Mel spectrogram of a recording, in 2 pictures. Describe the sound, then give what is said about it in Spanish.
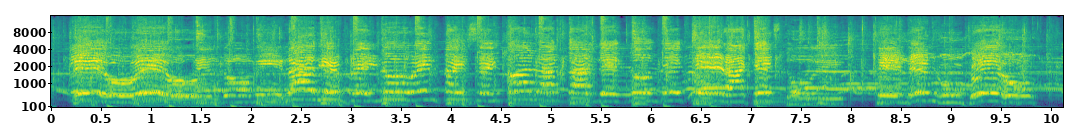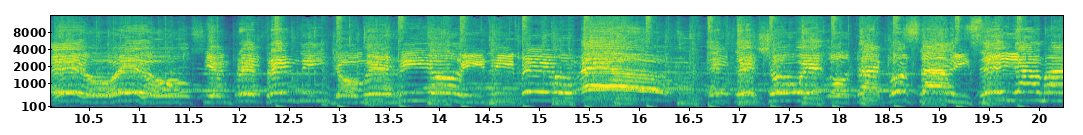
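A loud, upbeat jingle for a live radio show plays continuously, with sung vocals over dense, full-band music that stays at a steady, high level throughout. “Apréndete jingle, puede que no acuerde. Ahí va.”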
